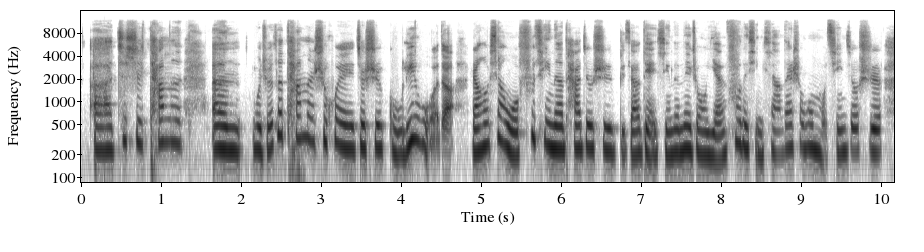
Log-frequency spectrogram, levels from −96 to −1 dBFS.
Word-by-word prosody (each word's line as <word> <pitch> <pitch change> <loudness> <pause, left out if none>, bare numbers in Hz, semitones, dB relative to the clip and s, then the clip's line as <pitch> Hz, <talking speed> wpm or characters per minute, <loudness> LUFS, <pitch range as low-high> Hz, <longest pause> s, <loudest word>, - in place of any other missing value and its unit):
呃， 230 0 +1
就 310 +7 -1
是 295 -1 0
他 290 +1 -1
们， 295 -1 -5 0.4
嗯， 230 -2 +4
我 235 -1 +2
觉 230 +2 0
得 365 - +2
他 325 -2 -2
们 330 -2 -3
是 300 +1 0
会 255 -5 +1
就 250 +2 +2
是 245 0 +1
鼓 215 -4 -4
励 290 +8 +5
我 300 +1 -4
的， 425 +2 +1 0.2
然 220 +1 +3
后 260 - +3
像 295 0 0
我 205 -4 +4
父 345 - -3
亲 280 -5 +1
呢， 240 -1 +7
他 245 +1 -1
就 245 0 +1
是 230 -1 0
比 205 -2 -9
较 205 -1 -1
典 210 -2 -1
型 205 -1 -2
的 215 - +2
那 235 +1 +5
种 205 -3 -1
严 185 0 -1
父 280 +6 -3
的 245 -3 +2
形 205 -4 -5
象， 205 -1 -8
但 245 +1 -4
是 255 - -9
我 245 0 -1
母 225 -2 0
亲 215 0 -4
就 225 0 -2
是， 220 -1 0
240 Hz, 285 characters per minute, -22 LUFS, 220-280 Hz, 0.4 s, 呢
